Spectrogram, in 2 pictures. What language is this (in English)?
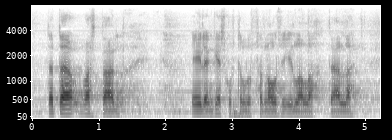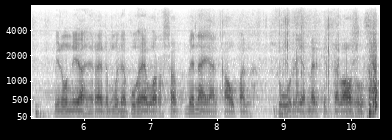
Finnish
